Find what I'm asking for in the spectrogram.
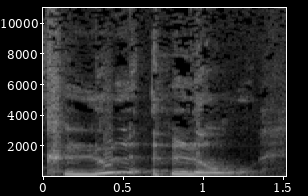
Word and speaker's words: Cthulhu: The first syllable is pronounced gutturally and very thickly. Und er möchte also noch nicht mal das Schriftbild haben, sondern ein Wort, das steht hier als Klullo.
